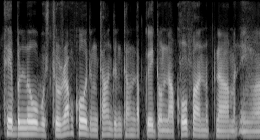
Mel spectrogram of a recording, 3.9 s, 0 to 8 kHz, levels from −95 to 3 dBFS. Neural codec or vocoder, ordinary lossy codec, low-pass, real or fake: codec, 16 kHz, 2 kbps, X-Codec, HuBERT features, trained on LibriSpeech; none; none; fake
